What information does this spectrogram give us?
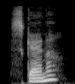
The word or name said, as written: scanner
